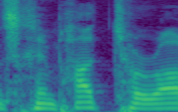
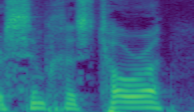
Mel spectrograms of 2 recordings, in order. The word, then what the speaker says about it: Simchat Torah: But this happens on Simchat Torah, or Simchas Torah, as others would pronounce it.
